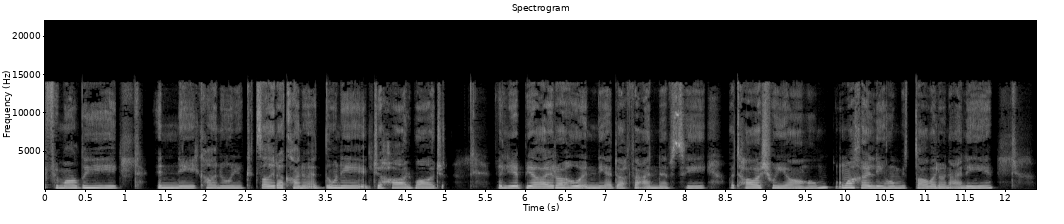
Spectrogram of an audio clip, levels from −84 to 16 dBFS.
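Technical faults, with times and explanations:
4.97 s, damaged data in a compressed stream: a brief glitch cuts into the speech where corrupted bytes made the decoder misread a frame and search for the next valid header.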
